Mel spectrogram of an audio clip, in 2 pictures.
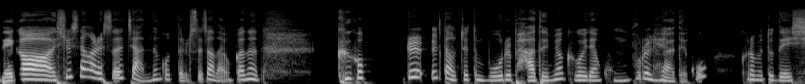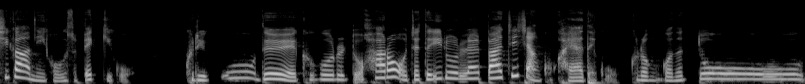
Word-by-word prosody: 내가 220 +2 +8
실생활에 340 - +1
쓰지 150 -8 0
않는 175 +10 -3
것들을 230 -1 -7
쓰잖아요. 225 -4 -2
그러니까는 220 +4 0 0.8
그거를 305 +3 0
일단 295 -2 0
어쨌든 210 -2 -3
뭐를 200 +3 0
받으면 185 +8 0
그거에 200 -4 -1
대한 185 -1 -2
공부를 190 +9 -4
해야 185 -6 -2
되고 370 - -8 0.3
그러면 220 -3 -4
또 205 - -3
내 175 -2 -2
시간이 285 - +1
거기서 160 0 -11
뺏기고 225 - -7 0.5
그리고 285 - -5
네. 240 -8 +4
그거를 220 +2 -4
또 - - -4
하러 310 +3 +4
어쨌든 215 -3 0
일요일 275 +1 -1
날 275 +1 +1
빠지지 310 +8 +4
않고 170 0 -1
가야 165 0 -2
되고 - - -10
그런 195 0 -6
거는 185 -1 -4
또 245 -2 0
225 Hz, 345 characters per minute, -23 LUFS, 190-270 Hz, 0.8 s, 내가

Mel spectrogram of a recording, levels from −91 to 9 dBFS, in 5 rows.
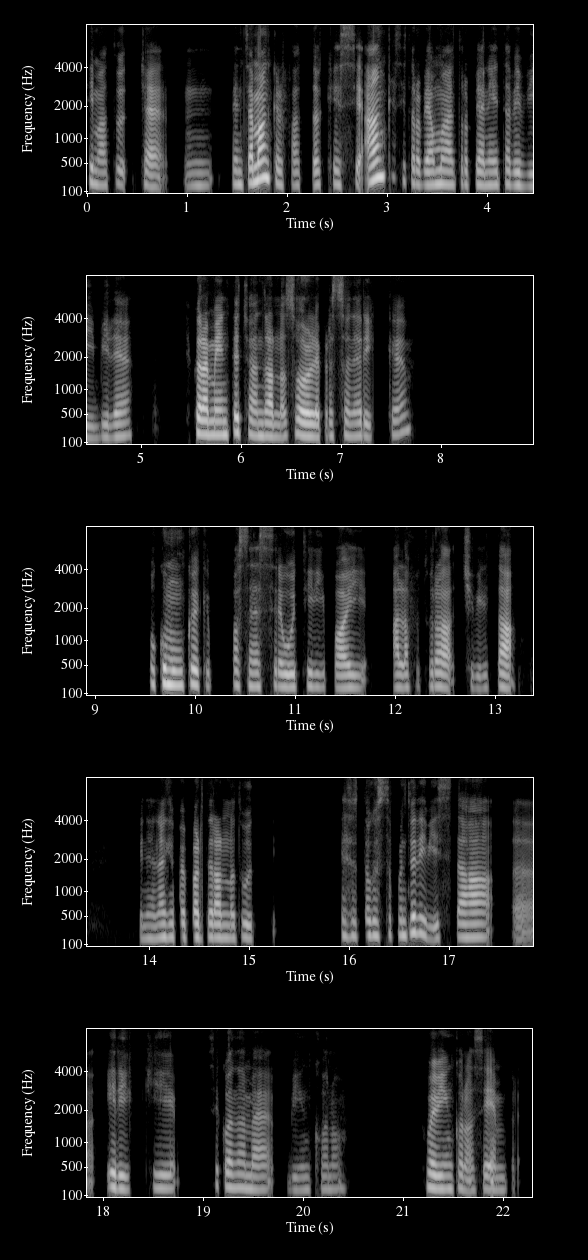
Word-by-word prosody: Sì, 215 - -2
ma 175 -2 -4
tu 185 +1 -9 0.2
cioè, 155 -4 -3 0.2
mhmm, 170 +1 -12 0.2
pensiamo 205 +5 +6
anche 265 -7 +7
al 185 - -6
fatto 175 +1 -7
che 190 - -8
se - - -8
anche 280 +6 +8
se 245 -4 -18
troviamo 185 -2 -1
un 190 - +2
altro 185 +1 -4
pianeta 180 +1 -3
vivibile, 170 +1 -4 0.5
sicuramente 195 0 +6
ci 210 - -9
andranno 180 -3 +1
solo 185 -2 +7
le 170 -1 +5
persone 180 +1 -6
ricche 195 +6 -8 1.9
o 215 - -4
comunque 210 -1 +6
che 190 - -16 0.2
possano 195 -2 -6
essere 185 0 -5
utili 180 0 -1
poi 170 0 -1 0.3
alla 175 0 -2
futura 180 -1 -1
civiltà. 170 +1 -1 0.7
Quindi 175 0 -11
non 185 - -3
è - - 0
che 190 - -4
poi 195 - -6
porteranno 185 -1 0
tutti 175 -1 -9 0.6
e 210 - -8
sotto 205 +1 -8
questo 210 +2 -5
punto 215 +3 0
di 235 -2 -2
vista, 185 +2 -1 0.2
ehm, - - -13
i 205 - +2
ricchi 185 +1 -5 0.3
secondo 200 -4 -4
me 175 -1 -5
vincono, 175 +2 -16 0.8
come 195 -2 +2
vincono 180 -3 -2
sempre. 165 0 -6
185 Hz, 155 wpm, -22 LUFS, 175-195 Hz, 1.9 s, anche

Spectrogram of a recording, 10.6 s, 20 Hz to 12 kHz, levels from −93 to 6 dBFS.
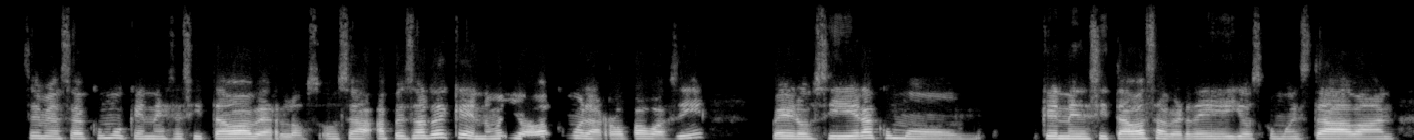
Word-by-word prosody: se 225 -1 -5
me 215 - -2
hacía 205 0 -3
como 235 +1 -4
que 210 -2 -5
necesitaba 195 +1 +2
verlos, 175 -2 -2
o 195 -1 -8
sea, 195 -1 0
a 200 +2 -2
pesar 230 +2 +1
de 285 0 +2
que 265 -5 +1
no 195 0 -2
me 215 - -2
llevaba 195 -2 +2
como 235 -2 -4
la 185 -2 +2
ropa 185 +3 -1
o 195 -2 0
así, 220 +9 -3 0.5
pero 205 -2 +2
sí 210 +3 +1
era 235 +2 +4
como 190 -7 -3 0.6
que 215 -1 +2
necesitaba 200 0 +3
saber 190 -3 -1
de 200 0 -2
ellos, 195 -1 -3
cómo 190 0 -9
estaban, 185 0 +3
200 Hz, 180 wpm, -20 LUFS, 190-215 Hz, 0.6 s, era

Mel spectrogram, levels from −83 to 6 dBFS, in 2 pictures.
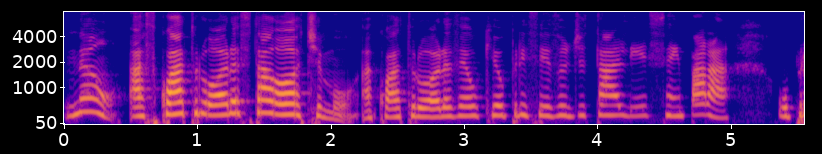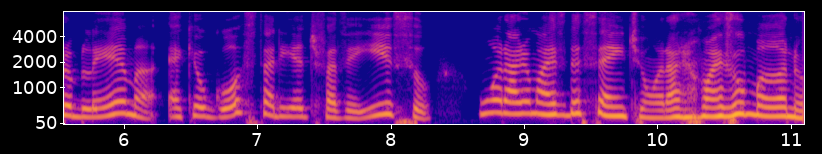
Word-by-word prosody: Não, 315 +2 -5
as 240 0 0
4 300 +1 +4
horas 280 +4 +2
tá 335 -1 +2
ótimo, 255 - 0
a 190 - -7
4 225 +3 -3
horas 230 +3 -2
é 245 - -4
o 250 - -6
que 265 - -13
eu 260 - -3
preciso 260 -1 -8
de 260 +2 -13
tá 265 +1 -4
ali, 255 -1 -9
sem 245 0 -10
parar. 260 -7 -3 0.4
O 235 -1 -7
problema 255 +3 -1
é 225 -1 -4
que 250 - -7
eu 235 - -1
gostaria 230 +1 -3
de 220 - -14
fazer 195 -3 -3
isso 215 - -3 0.3
um 305 - -4
horário 315 -2 +2
mais 285 -2 +3
decente, 255 -7 +2
um 200 - -3
horário 210 +2 +3
mais 235 +1 +6
humano. 240 -7 +5
250 Hz, 195 wpm, -20 LUFS, 225-280 Hz, 0.4 s, mais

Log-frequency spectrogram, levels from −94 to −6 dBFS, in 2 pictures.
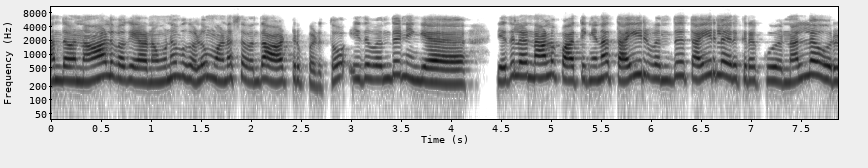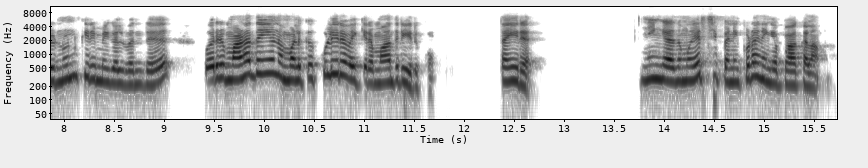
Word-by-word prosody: அந்த 270 +1 +1 0.2
4 305 +6 +5
வகையான 250 -3 +2
உணவுகளும் 300 0 -2
மனச 285 +2 -2
வந்து 250 +4 +1
ஆற்றுப்படுத்தும். 250 - -3
இது 295 - -3
வந்து 290 +5 -2
நீங்க 270 -3 -1 0.8
எதுலனாலும் 320 +2 +3
பார்த்தீங்கன்னா 270 +3 +3
தயிர் 345 +6 +2
வந்து, 280 +4 -4
தயிரில 350 +5 +1
இருக்குற 275 -2 -3
கு 265 - 0 0.2
நல்ல 325 +8 +2
ஒரு 260 -2 +1
நுண்கிருமிகள் 275 -7 -4
வந்து, 215 0 -6 0.5
ஒரு 290 +3 +3
மனதையும் 370 +4 +3
நமக்கு 270 +1 0
குளிர 360 +1 0
வைக்கிற 265 -4 -2
மாதிரி 245 0 -1
இருக்கும். 200 - -17 0.6
தயிர. 255 -4 +1 1.2
நீங்க 285 -1 0
அத 255 - -3
முயற்சி 325 +4 -3
பண்ணி 245 -1 -3
கூட 325 +3 +1
நீங்க 225 -3 -4
பார்க்கலாம். 205 -3 -1
275 Hz, 135 wpm, -21 LUFS, 255-315 Hz, 1.2 s, 4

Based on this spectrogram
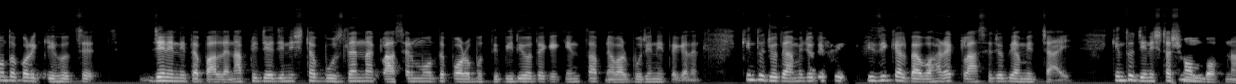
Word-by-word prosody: মত 190 -1 -1
করে 160 -2 +3
কি 140 - 0
হচ্ছে 135 +1 -3 0.2
জে - - -25 0.4
জেনে 170 -2 +9
নিতে 140 -2 +1
পারলেন। 120 0 +3
আপনি 155 +3 -6
যে 150 - +5
জিনিসটা 150 +3 -1
বুঝলেন 145 +2 0
না 155 - +4
ক্লাসের 125 +3 +2
মধ্যে 140 +2 -3
পরবর্তী 125 -1 0
ভিডিও 140 +1 0
দেখে 125 -3 0
কিন্তু 130 +2 -6
আপনি - - -16
আবার 115 0 +1
বুঝে 120 +1 -3
নিতে 125 - -5
গেলেন। - - -4 0.4
কিন্তু 215 -1 +1
যদি 170 -2 +3
আমি 155 +2 -5
যদি 165 +1 0
ফি 180 - 0 0.3
ফিজিক্যাল 180 -1 +1
ব্যবহারে 135 +3 +4
ক্লাসে 125 +4 +1
যদি 145 0 -3
আমি 130 -1 -3
যাই, - - -1 0.5
কিন্তু 190 +2 +1
জিনিসটা 160 +1 +2
সম্ভব 130 -4 +2
না। 110 - -2
140 Hz, 190 wpm, -24 LUFS, 130-160 Hz, 0.5 s, জেনে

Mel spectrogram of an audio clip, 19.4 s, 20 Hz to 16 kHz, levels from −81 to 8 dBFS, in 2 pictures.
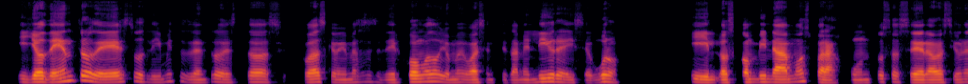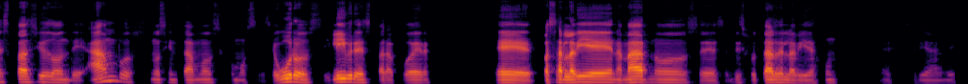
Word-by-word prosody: y 130 -2 -10
yo 135 0 +6
dentro 175 +9 +3
de 125 +1 +4
esos 145 +1 -6
límites, 140 +4 -15
dentro 120 +3 -6
de 120 - -3
estas 125 +1 -5 0.2
cosas 130 +1 0
que 130 - -16
a - - -8
mí 115 - -7
me 125 - -10
hacen 135 +2 -19
sentir 115 -1 -10
cómodo, 150 +2 +1
yo 120 -3 -5
me 125 +1 -8
voy 120 0 0
a - - -1
sentir 115 -1 -20
también 115 +1 -8
libre 145 -2 0
y - - -9
seguro. 120 +3 -4 0.7
Y 125 -3 0
los 120 0 -2
combinamos 130 +4 +1
para 110 -1 +1
juntos 115 +5 -11
hacer, 120 -3 +1
ahora 115 +1 +3
sí, 120 +1 -14
un 125 +1 -7
espacio 130 0 -1
donde 115 -4 -6
ambos 155 -8 -2
nos 115 0 -13
sintamos 115 +1 -9
como 105 -1 -21
se 105 - -28
seguros 125 -1 +2
y 100 - -29
libres 130 -4 +3
para 110 -2 -9
poder, 115 0 -6 0.7
eh, 110 -3 +4
pasarla 120 -2 +5
bien, 130 -1 +5
amarnos, 115 -2 +2
eh, 100 -1 -8
s 100 - -22
disfrutar 115 0 -1
de 120 - -1
la 110 -2 -3
vida 105 0 -9
juntos. 110 +1 -20 0.4
Eso - - -33
sería 110 -2 -21
de 110 +1 -26
120 Hz, 190 wpm, -24 LUFS, 115-130 Hz, 0.7 s, yo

